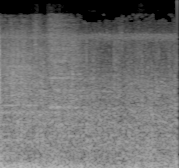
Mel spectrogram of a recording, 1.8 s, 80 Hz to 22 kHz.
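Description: Heavy cannon artillery fire in the strategy game Empire 2 rumbles as a dense, continuous low barrage with booming blasts overlapping throughout.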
